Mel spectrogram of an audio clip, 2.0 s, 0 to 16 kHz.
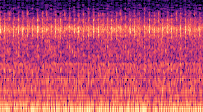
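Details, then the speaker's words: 2012 Hyundai Elantra with codes P0301–P0303 at idle, customer says plugs are new: steady idle with a faint uneven pulse and slight stumble; cylinder 2 has a dead misfire, sparking outside the cylinder. "There is a dead misfire right there on cylinder number 2, sparking outside the cylinder."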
